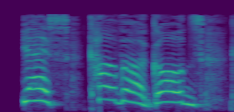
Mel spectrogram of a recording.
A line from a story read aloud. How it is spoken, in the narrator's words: Kale shouted back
